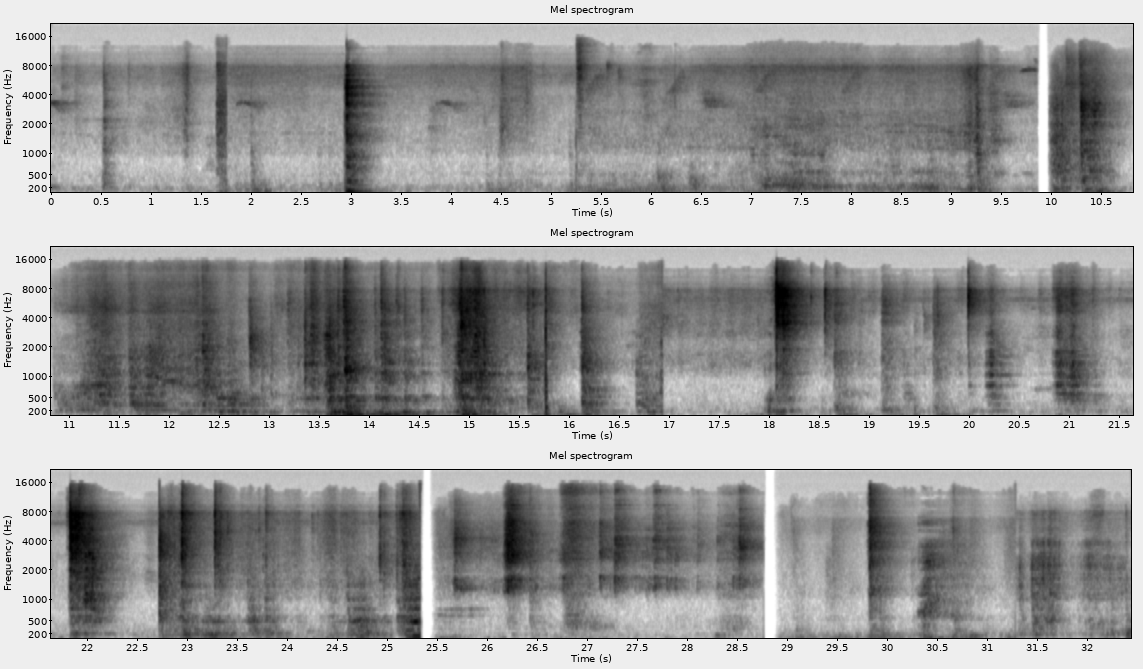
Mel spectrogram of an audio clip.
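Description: Irregular knocks, clicks and scraping of hands-on work: handling at a sliding glass window, then a cable being fed through a wooden cabinet, its panels and doors knocking. A few sharp knocks stand out, about three seconds in and again around eighteen and twenty-two seconds.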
